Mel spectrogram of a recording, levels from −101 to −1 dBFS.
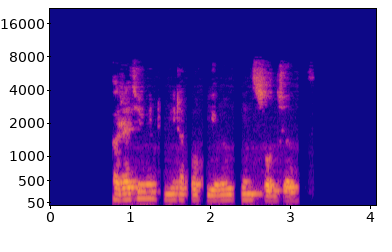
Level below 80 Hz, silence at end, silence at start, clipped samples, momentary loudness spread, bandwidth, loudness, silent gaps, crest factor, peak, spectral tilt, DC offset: -74 dBFS; 0.95 s; 0.8 s; under 0.1%; 6 LU; 7.6 kHz; -31 LUFS; 2.32-2.39 s; 18 dB; -14 dBFS; -5 dB/octave; under 0.1%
